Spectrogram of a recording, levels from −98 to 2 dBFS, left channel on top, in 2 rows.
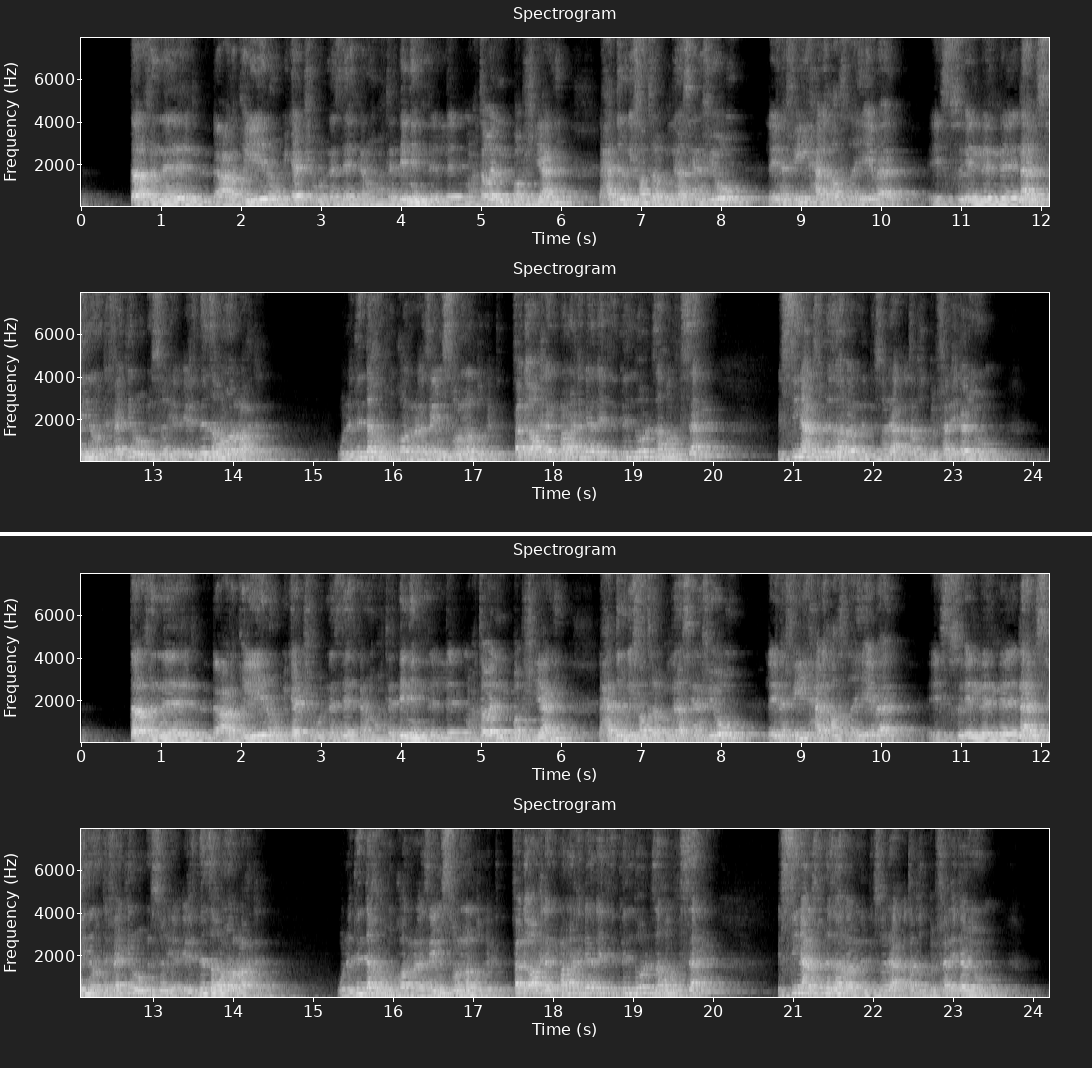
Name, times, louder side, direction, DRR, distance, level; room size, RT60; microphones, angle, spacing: voice 1, 0.6-6.0 6.5-8.2 8.5-10.2 10.6-14.4 15.3-19.9 20.8-23.5, equal, 80° right, -6 dB, 0.8 m, -19 dB
2.5 x 2.3 x 2.3 m, 0.93 s
head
